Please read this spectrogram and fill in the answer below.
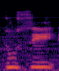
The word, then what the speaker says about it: tuci: Vamos a hablar de Tusi, eh, Tusi eh, se escribe con C de casa, por si lo quieren ir googleando en sus casas, si quieren ir eh, de qué se trata.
